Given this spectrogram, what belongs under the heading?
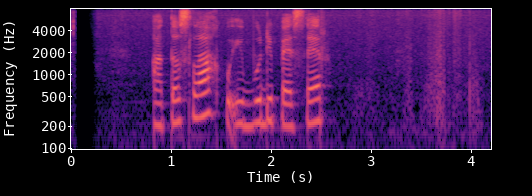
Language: Sundanese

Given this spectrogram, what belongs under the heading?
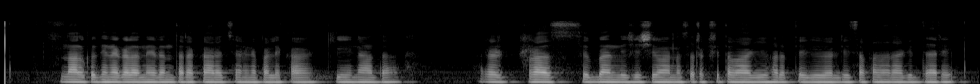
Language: Kannada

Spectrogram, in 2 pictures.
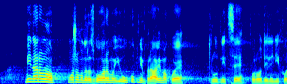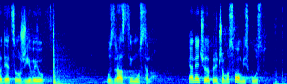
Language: Serbian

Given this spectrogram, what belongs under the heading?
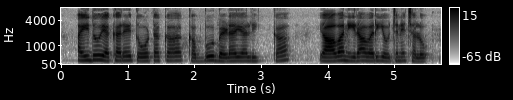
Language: Kannada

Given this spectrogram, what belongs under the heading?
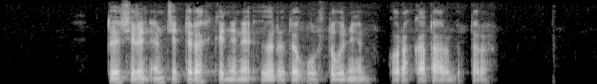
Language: Yakut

